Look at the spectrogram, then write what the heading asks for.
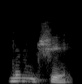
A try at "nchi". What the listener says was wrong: Nchi. No, don't say nu. Nchi. Don't say nu. Just say nchi.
